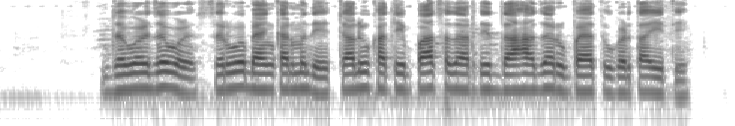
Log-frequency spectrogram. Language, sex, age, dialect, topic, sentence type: Marathi, male, 36-40, Northern Konkan, banking, statement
